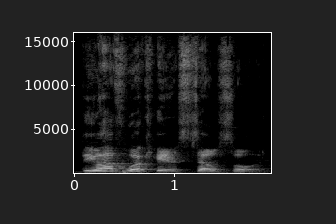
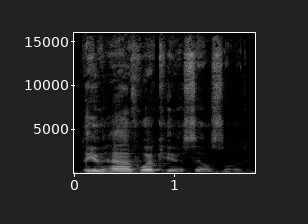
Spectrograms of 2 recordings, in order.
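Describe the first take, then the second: First: It is said in a normal-pitched professional voice. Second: It is said in a deeper, carefully enunciated voice.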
